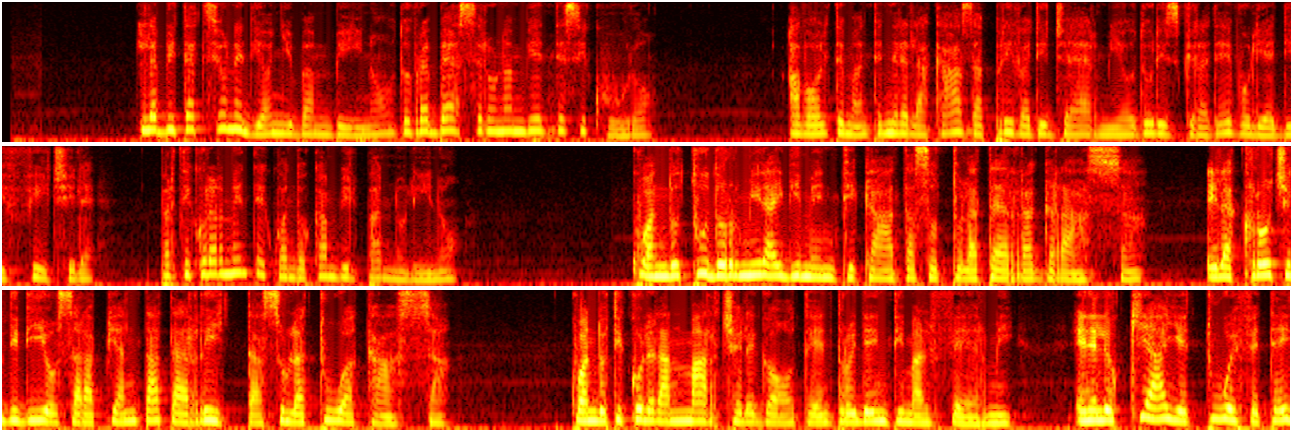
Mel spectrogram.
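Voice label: Italian General; GoLocalise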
